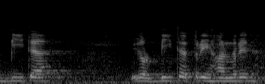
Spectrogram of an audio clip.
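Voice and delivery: poor mock Australian accent, "Beta" as BEE-tuh; attempted South African-Australian accent. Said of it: "I don't know what accent that was".

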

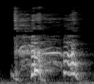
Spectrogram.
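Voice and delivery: high sudden laugh. Real, not acted. Vlogger laughing while signing off to viewers. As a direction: breaks up laughing mid-sentence.

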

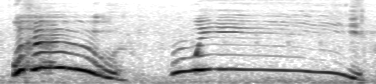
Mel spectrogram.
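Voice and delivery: high, loud joyful whoop; gleeful whoops. Acted. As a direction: squeal with delight down the slide. Bear whizzing down slide.

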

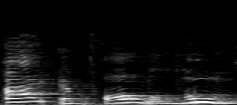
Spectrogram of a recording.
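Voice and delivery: high panicked wail; screaming. Acted. Toad alone on the sled, high mock scream. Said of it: "screamed Toad".

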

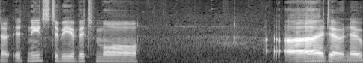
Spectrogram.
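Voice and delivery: ordinary delivery

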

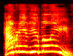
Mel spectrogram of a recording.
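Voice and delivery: high showman's call to the crowd; rousing showman call. Retold or imitated. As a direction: work the crowd. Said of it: "He's a good showman".

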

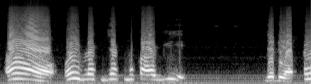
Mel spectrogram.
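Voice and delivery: ordinary talk, nothing marked

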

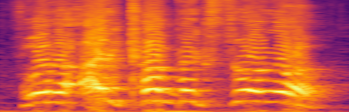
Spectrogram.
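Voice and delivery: slow, high, emphatic proclamation; triumphant announcement. Real, not acted. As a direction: declare the comeback loudly to your viewers. Announces comeback to chat.

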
